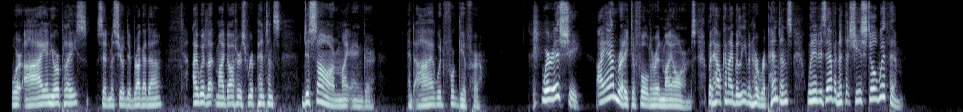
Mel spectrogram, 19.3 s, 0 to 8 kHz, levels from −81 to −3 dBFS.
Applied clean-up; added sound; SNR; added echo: neural mask model DeepFilterNet 3.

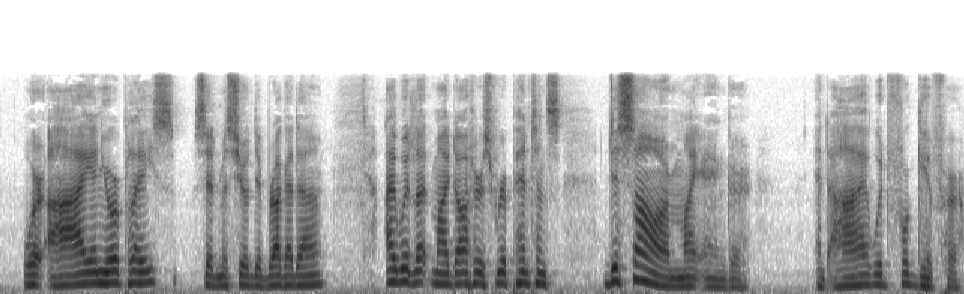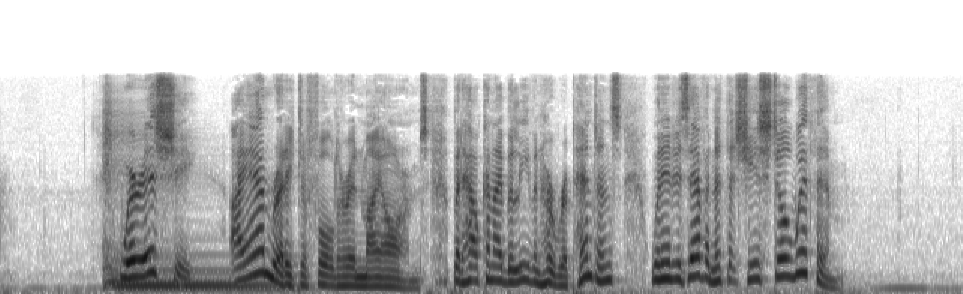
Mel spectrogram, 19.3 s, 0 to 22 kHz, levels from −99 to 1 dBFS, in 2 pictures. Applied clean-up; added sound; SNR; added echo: none; Guitar; 6 dB; none.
